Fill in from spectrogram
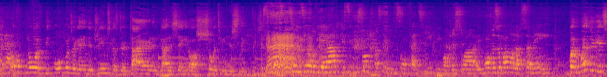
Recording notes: Sunday morning live at the Hub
